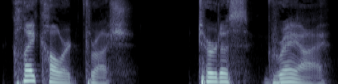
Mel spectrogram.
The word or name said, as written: Clay-colored Thrush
